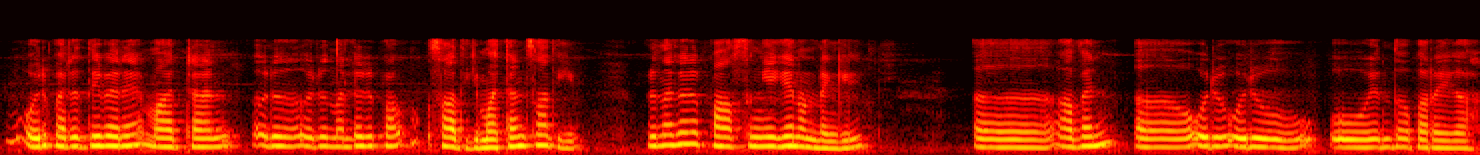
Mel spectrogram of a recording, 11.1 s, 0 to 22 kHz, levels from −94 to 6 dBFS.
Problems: low volume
